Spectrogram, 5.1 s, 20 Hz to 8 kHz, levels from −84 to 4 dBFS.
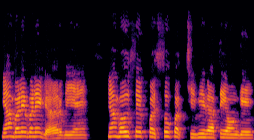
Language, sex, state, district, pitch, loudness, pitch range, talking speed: Hindi, male, Bihar, Saran, 220 Hz, -14 LUFS, 175-245 Hz, 140 wpm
